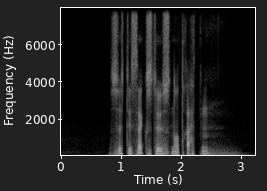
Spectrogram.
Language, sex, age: Norwegian, male, 23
